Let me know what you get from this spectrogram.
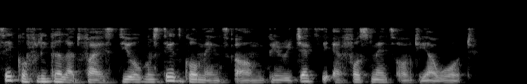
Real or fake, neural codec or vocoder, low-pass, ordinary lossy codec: fake; vocoder, 44.1 kHz, 80 mel bands, Vocos; 5.4 kHz; none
